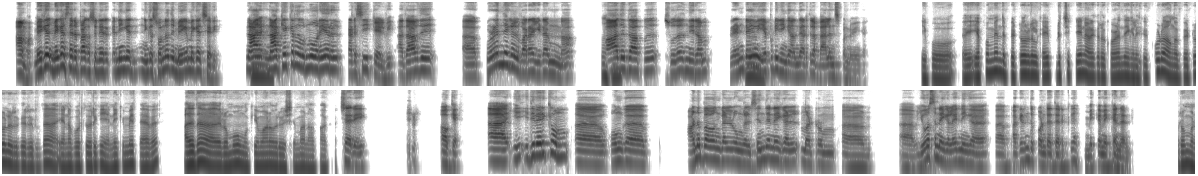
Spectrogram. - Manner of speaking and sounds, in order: other background noise; throat clearing
- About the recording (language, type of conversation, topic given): Tamil, podcast, பொதுப் பகுதியை அனைவரும் எளிதாகப் பயன்படுத்தக்கூடியதாக நீங்கள் எப்படி அமைப்பீர்கள்?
